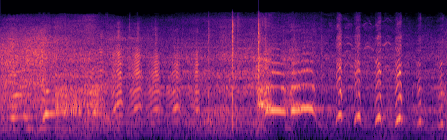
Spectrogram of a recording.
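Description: Several people giggling and laughing in short, repeated bursts, mixed with indistinct voices.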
